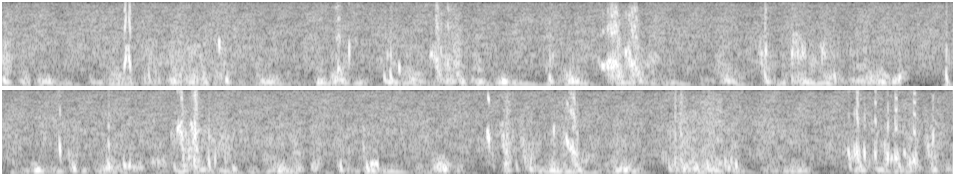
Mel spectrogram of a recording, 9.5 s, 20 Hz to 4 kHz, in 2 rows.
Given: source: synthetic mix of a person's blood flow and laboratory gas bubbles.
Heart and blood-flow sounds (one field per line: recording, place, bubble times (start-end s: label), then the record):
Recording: Doppler ultrasound of blood flow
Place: precordium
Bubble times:
0.00-0.08 s: bubbles
0.57-1.18 s: bubbles
1.63-1.78 s: bubbles
1.89-2.42 s: bubbles
2.69-3.28 s: bubbles
3.77-3.89 s: bubbles
3.92-4.54 s: bubbles
4.69-4.77 s: bubbles
5.01-5.17 s: bubbles
5.25-5.96 s: bubbles
6.20-6.38 s: bubbles
6.41-6.50 s: bubbles
6.54-6.68 s: bubbles
7.14-7.46 s: bubbles
7.48-7.73 s: bubbles
8.04-8.47 s: bubbles
8.95-9.47 s: bubbles
From the record:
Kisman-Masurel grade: 243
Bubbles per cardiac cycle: several, 3 to 8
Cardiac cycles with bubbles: 100%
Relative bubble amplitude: loud (0.450 to 0.775)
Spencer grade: 3 (all of the cardiac periods contain showers or single bubble signals, but not dominating or overriding the cardiac motion signals)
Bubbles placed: only in the low amplitude regions of the cardiac cycle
